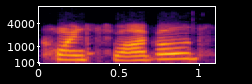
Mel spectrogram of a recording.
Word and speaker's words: cornswaggled: Are you saying cornswaggle or cornswaggled? We say it like cornswaggled.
